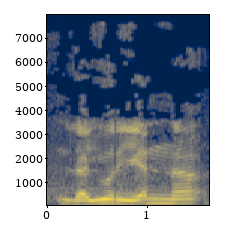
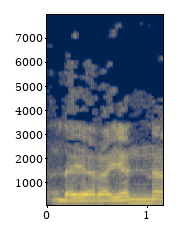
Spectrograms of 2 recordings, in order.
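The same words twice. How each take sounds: First: "ليرين" said la-yuriyanna, with u after ya and i after ra; damma, then kasra. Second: "ليرين" said la-yarayanna, with an a after both ya and ra; fatha on ya and ra. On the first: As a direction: pronounce "ليرين" as la-yu-ri-yan-na. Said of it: "بضم الياء وكسر الراء". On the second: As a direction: pronounce "ليرين" as la-ya-ra-yan-na. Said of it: "بفتح الياء والراء". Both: Shown as a demonstration.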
